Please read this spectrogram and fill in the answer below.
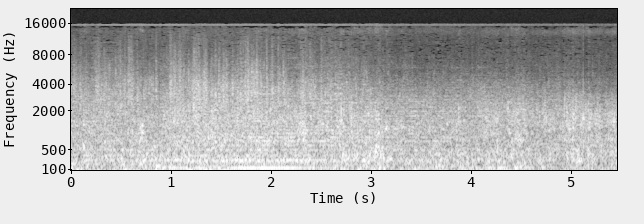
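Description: Volcanic lava fountain erupting: a steady, noisy rumble.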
